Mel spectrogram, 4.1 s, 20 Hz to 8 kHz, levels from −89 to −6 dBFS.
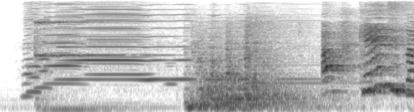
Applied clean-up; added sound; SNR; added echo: none; Harmonica; 7 dB; reverberation time 0.9 s.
